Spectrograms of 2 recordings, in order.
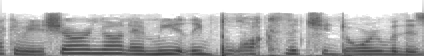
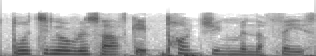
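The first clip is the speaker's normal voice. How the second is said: plain reading voice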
